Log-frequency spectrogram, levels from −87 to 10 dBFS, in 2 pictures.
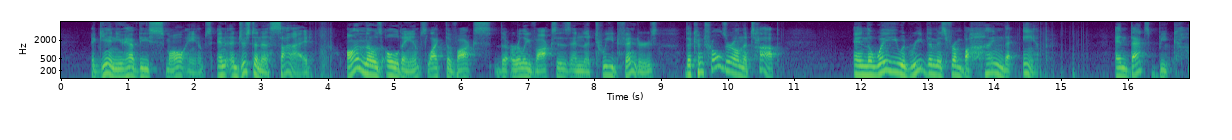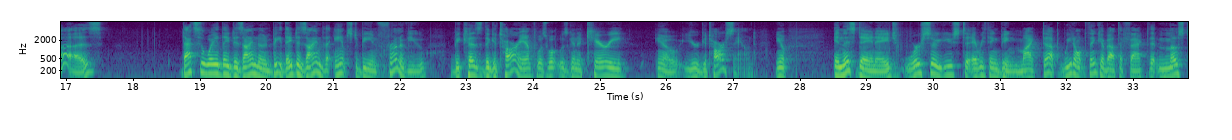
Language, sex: English, male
